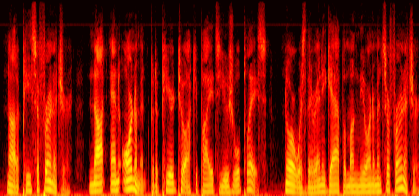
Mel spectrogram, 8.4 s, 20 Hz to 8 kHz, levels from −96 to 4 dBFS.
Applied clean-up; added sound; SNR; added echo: none; none; none; none.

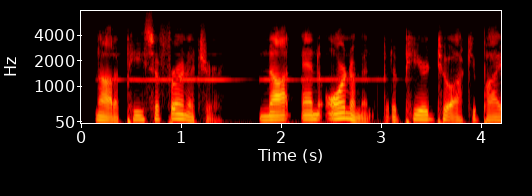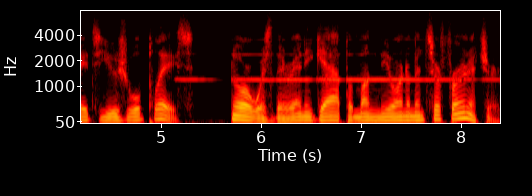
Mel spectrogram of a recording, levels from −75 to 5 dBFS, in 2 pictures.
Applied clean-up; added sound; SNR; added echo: neural mask model RNNoise.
